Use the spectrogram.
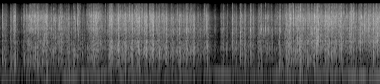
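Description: A red, bar-sized plastic-film Maltesers bag full of chocolate balls is held in both hands and crinkled and squeezed with long yellow-painted nails and fingertips. A dense, bright crackling rustle runs almost continuously, with a brief dip just after four seconds before it swells again. The sound is dry and crisp, carrying mostly high frequencies with no low end.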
